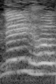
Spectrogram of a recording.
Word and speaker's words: Neha: them you know raised their hand is like Neha Neha and asked me a question and I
